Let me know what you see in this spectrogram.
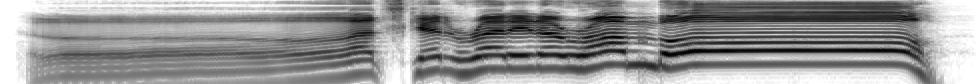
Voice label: Sports Announcer Lets Get Ready To Rumble; Apple Hill Studios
